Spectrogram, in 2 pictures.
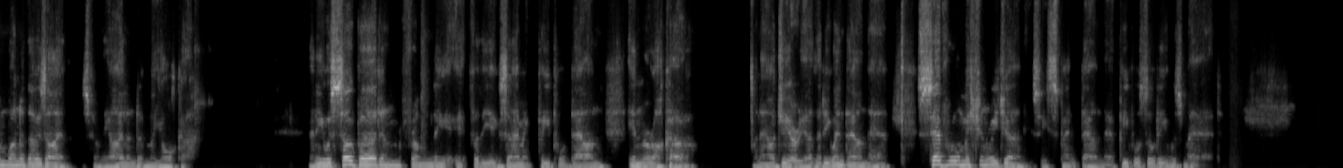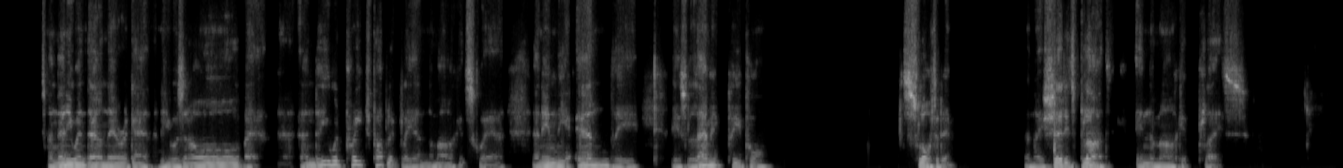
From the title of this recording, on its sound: Malaysia Meets (Zoom)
